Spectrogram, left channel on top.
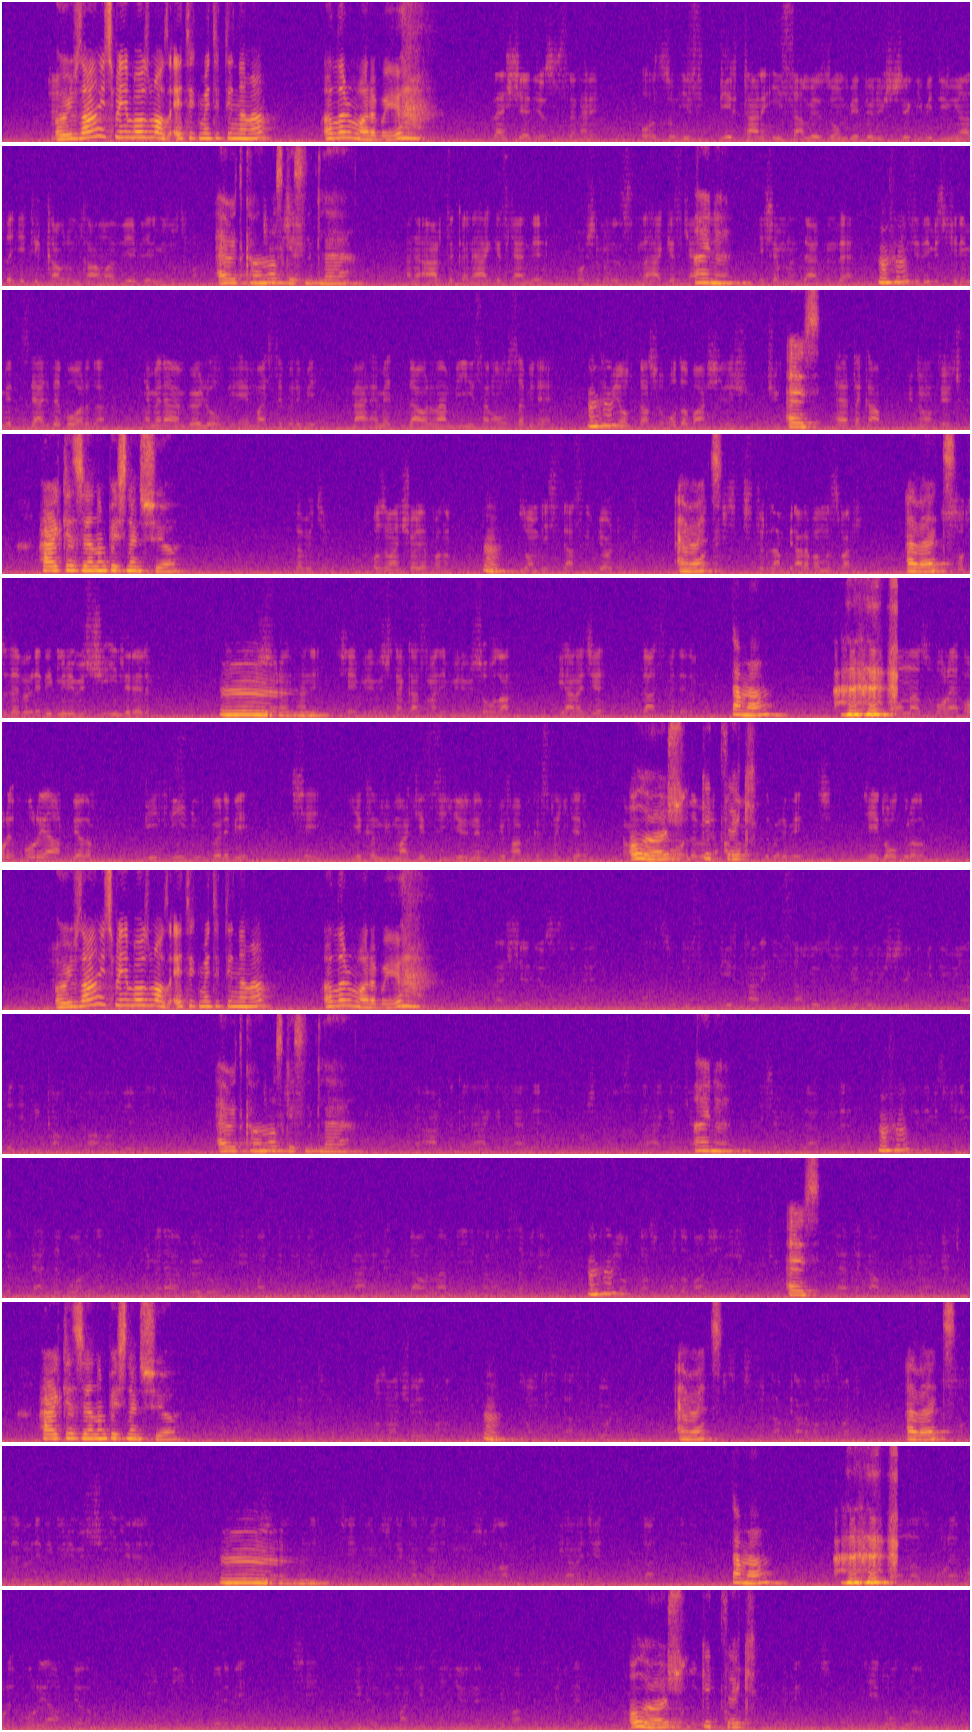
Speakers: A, on the left; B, on the left.
A: <laughs>
B: O yüzden hiç beni bozmaz. Etik metik dinlemem. Alırım arabayı.
A: değil
B: <laughs>
A: mi? Sen şey diyorsun sen hani o zo- ins- bir tane insan böyle zombiye dönüştüğü gibi dünyada etik kavramı kalmaz diyebilir miyiz o zaman?
B: Evet kalmaz
A: Çünkü şey
B: kesinlikle.
A: Hani artık hani herkes kendi koşturmacasında, herkes kendi
B: Aynen.
A: yaşamının derdinde.
B: Hı hı.
A: Hani izlediğimiz film ve dizilerde de bu arada hemen hemen böyle oluyor. En başta böyle bir merhametli davranan bir insan olsa bile
B: Hı hı.
A: hani bir noktadan sonra o da vahşileşiyor. Çünkü
B: Evet.
A: hayatta kalmak günü ortaya çıkıyor
B: Herkes canın peşine düşüyor.
A: tabii ki. O zaman şöyle yapalım.
B: Hı.
A: Zombi istilasını gördük.
B: Evet.
A: Ufaktan çı- çıtırdan bir arabamız var.
B: Evet.
A: Sote'de böyle bir minibüsçü indirelim.
B: Hmm,
A: Hani minibüs süren hani şey minibüsçüden kastım hani minibüsü olan bir aracı gasp edelim.
B: tamam. <laughs>
A: Ondan sonra oraya, oraya, oraya atlayalım. Bildiğin böyle bir şey yakın bir market zincirinin bir fabrikasına gidelim. Tamam
B: Olur.
A: mı? Orada böyle
B: Gittik.
A: adam akıllı böyle bir ş- şey dolduralım.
